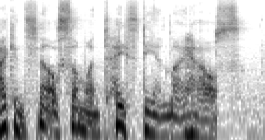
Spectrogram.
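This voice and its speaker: At a moderate pace, a put-on character voice in a low-to-middle pitch comes through over light background noise. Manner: menacing, hungry.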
